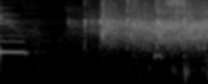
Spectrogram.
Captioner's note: applause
